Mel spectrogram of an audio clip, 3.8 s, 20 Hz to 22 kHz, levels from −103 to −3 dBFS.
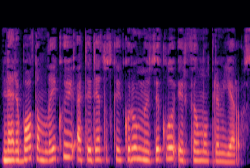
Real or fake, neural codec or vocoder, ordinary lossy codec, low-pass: fake; vocoder, 44.1 kHz, 128 mel bands every 512 samples, BigVGAN v2; MP3, 48 kbps; 10.8 kHz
